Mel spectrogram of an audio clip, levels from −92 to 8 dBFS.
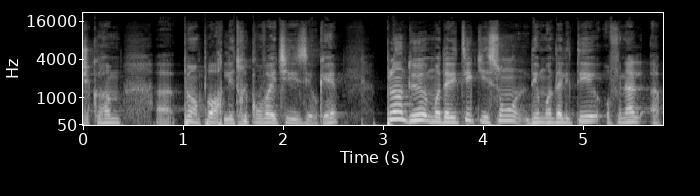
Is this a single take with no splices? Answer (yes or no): no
